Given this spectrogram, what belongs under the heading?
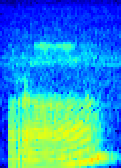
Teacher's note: c'est un alif long, donc c'est un A allongé, ce qui nous donne Ra.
